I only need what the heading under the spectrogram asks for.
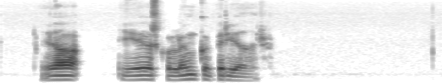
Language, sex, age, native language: Icelandic, male, 20-29, Icelandic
